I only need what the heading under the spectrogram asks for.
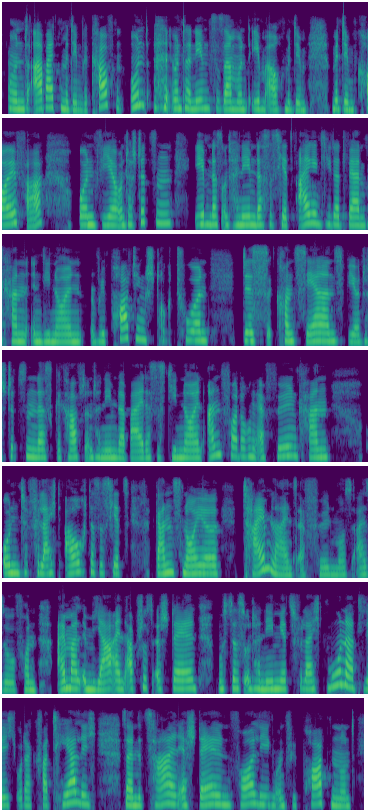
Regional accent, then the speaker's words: Rhineland, Germany; als Rheinländerin

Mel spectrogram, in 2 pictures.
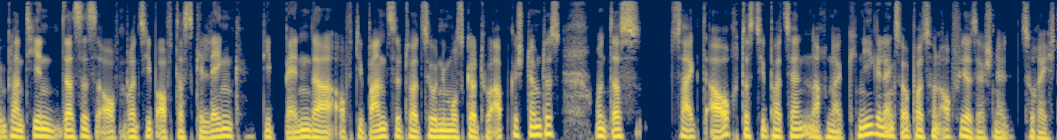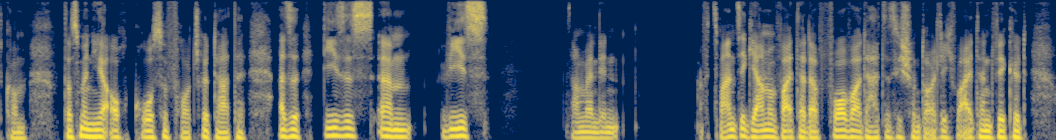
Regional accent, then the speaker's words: Rhineland, Germany; now in Austria; ich komme aus dem Rheinland

